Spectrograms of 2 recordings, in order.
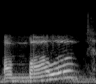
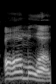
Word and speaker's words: Amala: you pronounced your name Amala uh it's Amela like Kamala without the K oh okay I got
